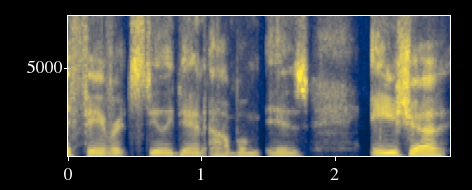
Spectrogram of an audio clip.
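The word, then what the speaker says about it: Aja: enjoy it my favorite steely dan album is asia it's spelled a j a um that's where uh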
